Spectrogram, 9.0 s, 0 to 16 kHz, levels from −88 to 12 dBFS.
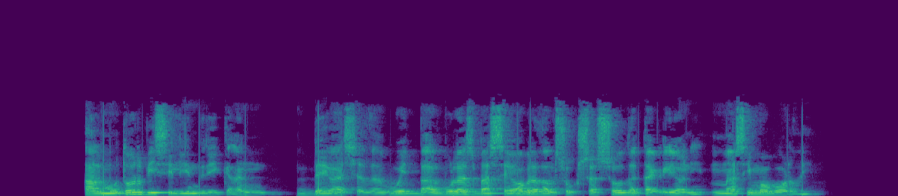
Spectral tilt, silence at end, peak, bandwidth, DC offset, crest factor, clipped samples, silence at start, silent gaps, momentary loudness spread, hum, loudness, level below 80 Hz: -4.5 dB/octave; 0.85 s; -2 dBFS; 8 kHz; under 0.1%; 16 dB; under 0.1%; 0.85 s; none; 11 LU; none; -17 LUFS; -52 dBFS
